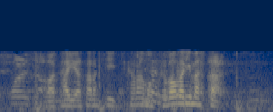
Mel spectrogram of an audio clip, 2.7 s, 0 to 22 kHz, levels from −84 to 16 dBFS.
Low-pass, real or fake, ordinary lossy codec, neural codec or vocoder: 7.2 kHz; real; AAC, 16 kbps; none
